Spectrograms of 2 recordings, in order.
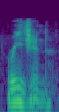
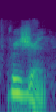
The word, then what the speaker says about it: region: this word which is pronounced like this region region so it's not a j because that sounds French um but it's a region kind of like a think of it like a j region there you go region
